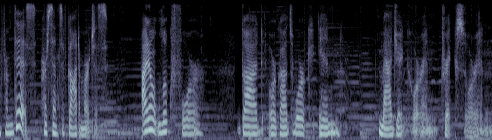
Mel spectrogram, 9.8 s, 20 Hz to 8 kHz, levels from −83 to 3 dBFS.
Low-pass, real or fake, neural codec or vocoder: 7.2 kHz; real; none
